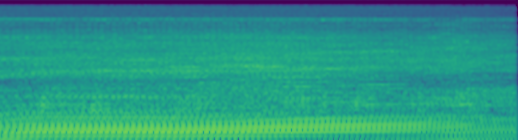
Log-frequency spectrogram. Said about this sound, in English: Goldman starts up the little garden cart she uses round the farm to take us from the tomato field back to the farmhouse.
